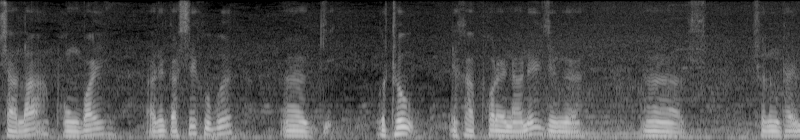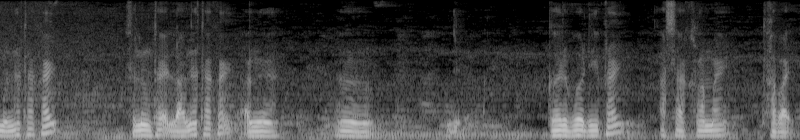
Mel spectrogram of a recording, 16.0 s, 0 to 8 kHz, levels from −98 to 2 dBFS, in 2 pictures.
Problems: none marked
